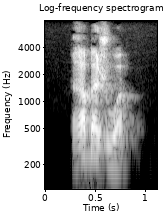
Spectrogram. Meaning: killjoy, spoilsport, wet blanket
- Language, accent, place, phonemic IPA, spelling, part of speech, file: French, France, Lyon, /ʁa.ba.ʒwa/, rabat-joie, noun, LL-Q150 (fra)-rabat-joie.wav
